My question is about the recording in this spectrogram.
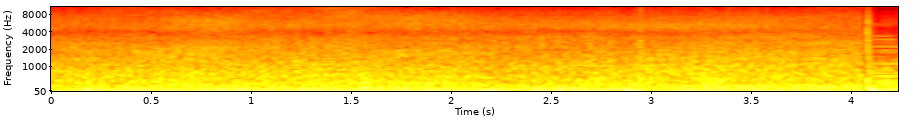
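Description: Wind buffeting the microphone of a camera riding on a moving Vespa Primavera 150 scooter, a steady deep rumble mixed with road and traffic noise.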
